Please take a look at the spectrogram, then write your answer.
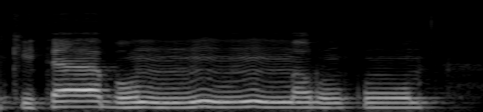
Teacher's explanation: وقوله كتاب مرقوم، الميم تنوين أتى بعده حرف الميم، والميم من حروف الإدغام بغنة فيغن بمقدار حركتين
